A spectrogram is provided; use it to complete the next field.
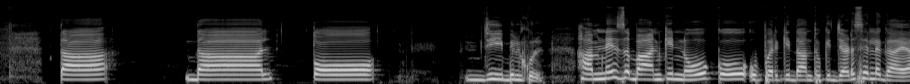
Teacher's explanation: जबान की नोक और ऊपर के दांतों की जड़ से अदा होते हैं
